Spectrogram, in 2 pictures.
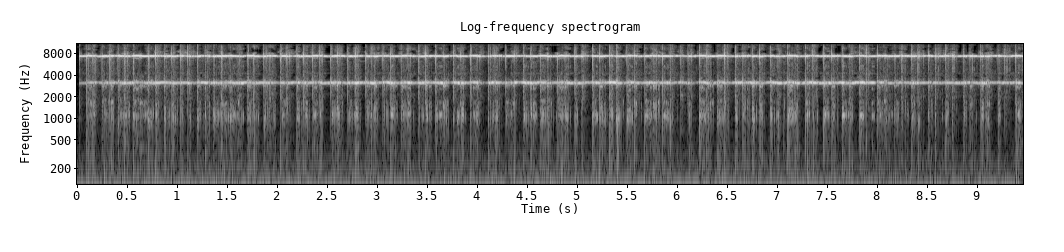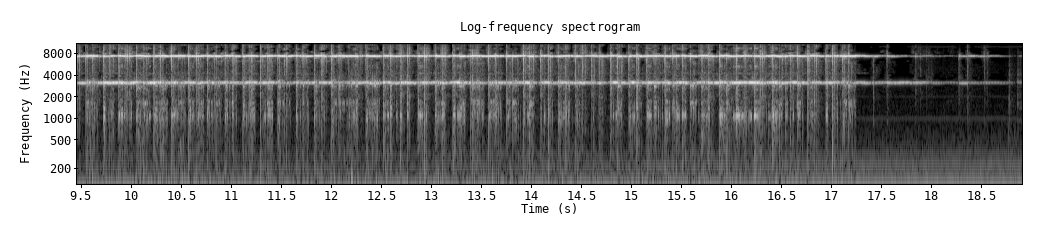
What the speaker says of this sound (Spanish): va campana, Sardivino, a concentrarte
